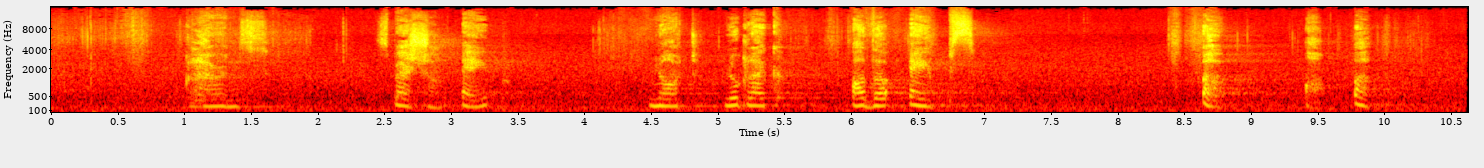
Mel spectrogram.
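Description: A young woman speaks calmly and briefly, close to a microphone.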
